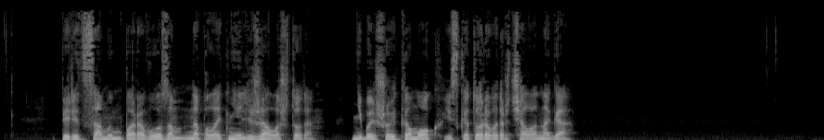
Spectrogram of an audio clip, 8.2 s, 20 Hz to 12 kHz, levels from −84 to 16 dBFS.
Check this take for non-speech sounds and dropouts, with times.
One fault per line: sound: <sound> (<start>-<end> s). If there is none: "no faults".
no faults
